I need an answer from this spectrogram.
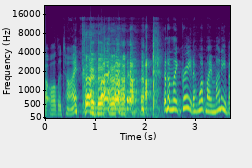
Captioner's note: laughing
